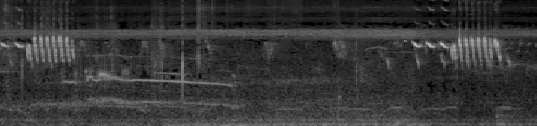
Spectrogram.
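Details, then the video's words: Lined seedeater singing beside a river: two short bursts of fast, buzzy, evenly repeated high notes, one at the start and one near the end, with a steady high hiss and faint background sounds between them. "Bigodinho cantando na beira do rio!"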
